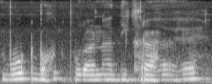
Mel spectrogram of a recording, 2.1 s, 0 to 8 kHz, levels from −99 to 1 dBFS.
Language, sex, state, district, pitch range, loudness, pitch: Hindi, male, Arunachal Pradesh, Lower Dibang Valley, 175-190 Hz, -16 LUFS, 180 Hz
